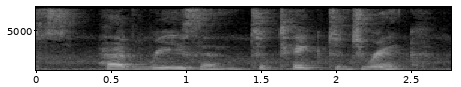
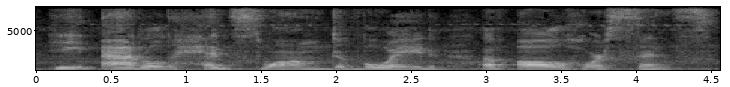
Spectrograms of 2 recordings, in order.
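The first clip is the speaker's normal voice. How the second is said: ordinary delivery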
